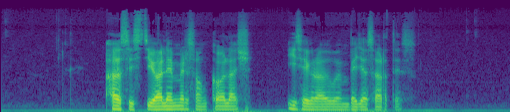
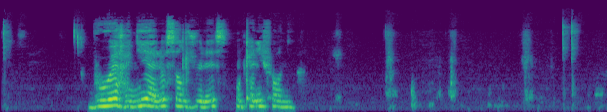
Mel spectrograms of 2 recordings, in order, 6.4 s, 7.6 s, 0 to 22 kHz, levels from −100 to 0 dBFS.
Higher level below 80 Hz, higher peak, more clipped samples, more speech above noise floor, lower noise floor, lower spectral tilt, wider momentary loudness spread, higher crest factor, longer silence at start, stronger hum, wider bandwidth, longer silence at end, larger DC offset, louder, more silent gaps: first, -44 dBFS vs -64 dBFS; about the same, -2 dBFS vs -4 dBFS; neither; second, 34 dB vs 52 dB; second, -52 dBFS vs -72 dBFS; first, -6 dB/octave vs -4 dB/octave; second, 13 LU vs 27 LU; about the same, 20 dB vs 20 dB; first, 1.35 s vs 0.05 s; neither; first, 15 kHz vs 11.5 kHz; first, 1 s vs 0.4 s; neither; about the same, -19 LUFS vs -21 LUFS; neither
